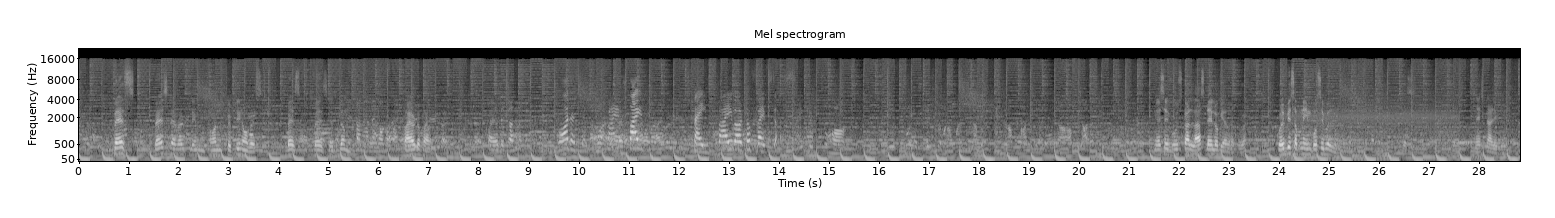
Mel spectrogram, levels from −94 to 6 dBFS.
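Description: A raspy mains buzz comes in at 24.01 s and hangs on until 27.62 s, sitting about 15 dB below the sound. It's 50 Hz based, with sharp spikes twice per cycle spraying harmonics up into the kilohertz range, the classic sign of a dimmer, rectifier or unshielded cable.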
